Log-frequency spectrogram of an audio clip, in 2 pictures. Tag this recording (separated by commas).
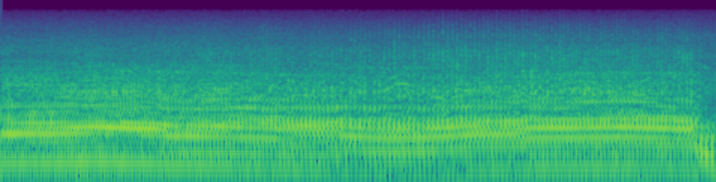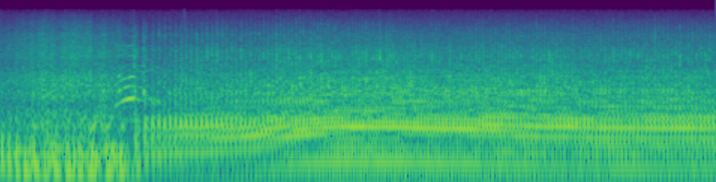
Speech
